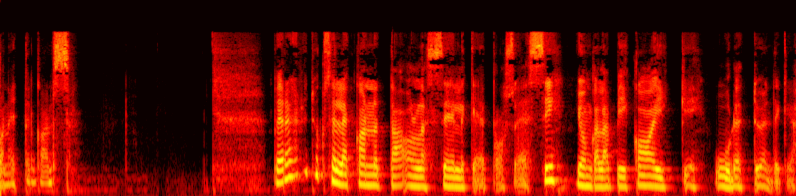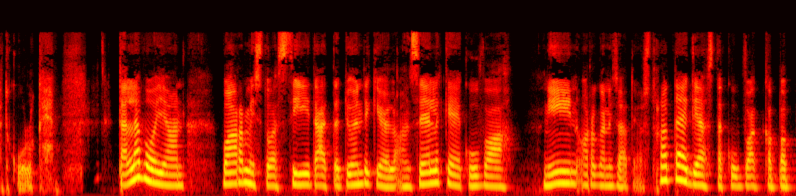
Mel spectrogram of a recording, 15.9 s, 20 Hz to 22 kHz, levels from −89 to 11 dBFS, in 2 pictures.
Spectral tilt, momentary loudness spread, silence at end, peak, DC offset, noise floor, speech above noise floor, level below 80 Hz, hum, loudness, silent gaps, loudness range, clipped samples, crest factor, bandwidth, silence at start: -4.5 dB/octave; 13 LU; 0.05 s; -2 dBFS; under 0.1%; -67 dBFS; 47 dB; -60 dBFS; none; -20 LUFS; none; 3 LU; under 0.1%; 20 dB; 12.5 kHz; 0 s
